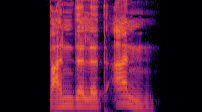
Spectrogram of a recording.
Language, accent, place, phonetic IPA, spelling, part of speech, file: German, Germany, Berlin, [ˌbandələt ˈan], bandelet an, verb, De-bandelet an.ogg
- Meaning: second-person plural subjunctive I of anbandeln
